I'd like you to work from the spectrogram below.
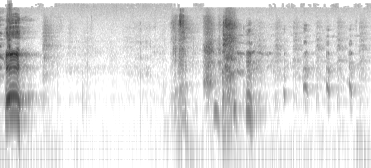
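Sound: cough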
